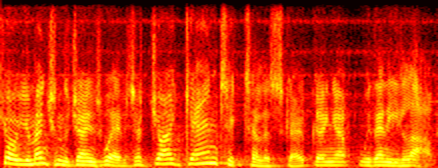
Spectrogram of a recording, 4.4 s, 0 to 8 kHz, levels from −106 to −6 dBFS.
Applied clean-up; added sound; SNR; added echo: neural separator model SepFormer DNS4.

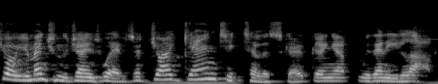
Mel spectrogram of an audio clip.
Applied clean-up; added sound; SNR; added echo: classical method Wiener filter.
